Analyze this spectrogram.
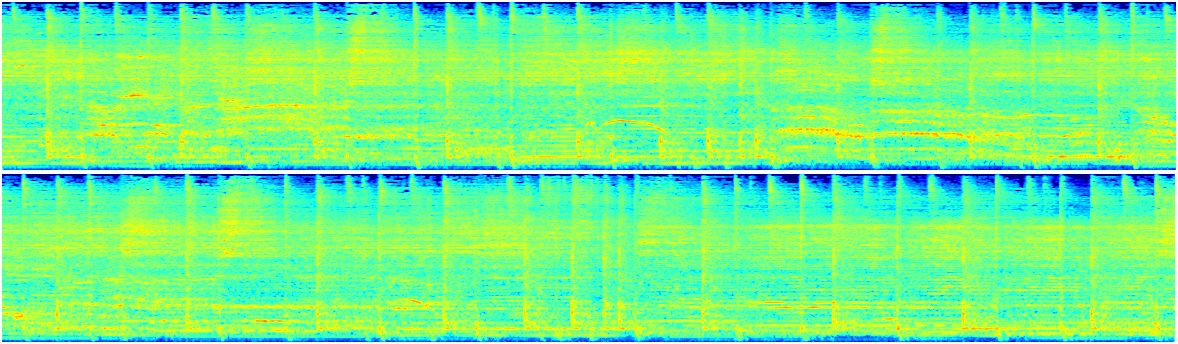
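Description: Live rock band playing: distorted electric guitars, bass and drums, with a male lead vocal sung over the first two thirds or so, after which the guitars carry on without the voice.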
